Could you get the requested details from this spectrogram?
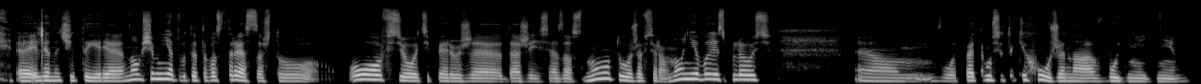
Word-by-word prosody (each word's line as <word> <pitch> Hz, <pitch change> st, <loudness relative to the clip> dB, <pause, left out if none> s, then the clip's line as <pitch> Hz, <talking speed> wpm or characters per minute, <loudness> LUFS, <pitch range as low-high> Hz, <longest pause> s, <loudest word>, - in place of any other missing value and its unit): э, 165 Hz, -1 st, +5 dB
или 180 Hz, +2 st, +5 dB
на 180 Hz, -1 st, -1 dB
4. 160 Hz, -3 st, +1 dB
Ну, 225 Hz, -, +1 dB
в -, -, +4 dB
общем, 250 Hz, +3 st, +3 dB
нет 240 Hz, -5 st, +4 dB
вот 185 Hz, +1 st, -8 dB
этого 185 Hz, 0 st, 0 dB
стресса, 180 Hz, -6 st, +1 dB
что: 150 Hz, -2 st, -4 dB, 0.3 s
"О, 225 Hz, +2 st, +6 dB
всё, 175 Hz, -5 st, +1 dB
теперь 155 Hz, +1 st, -3 dB
уже 145 Hz, -1 st, -1 dB
даже, 145 Hz, +1 st, -3 dB
если 135 Hz, +1 st, -9 dB
я 140 Hz, -, -3 dB
засну, 175 Hz, -, 0 dB
то 195 Hz, -, 0 dB
уже 165 Hz, -2 st, +1 dB
всё 155 Hz, +1 st, -6 dB
равно 150 Hz, -, -1 dB
не 250 Hz, 0 st, +5 dB
высплюсь". 225 Hz, -3 st, +1 dB, 0.8 s
Э, -, -, -10 dB
м, 155 Hz, -2 st, -6 dB
вот, 150 Hz, -2 st, -7 dB
поэтому 200 Hz, +3 st, +1 dB
всё-таки 195 Hz, +2 st, -5 dB
хуже 170 Hz, -7 st, +1 dB
на 150 Hz, -1 st, +1 dB
в 145 Hz, -, -13 dB
будние 150 Hz, -4 st, -2 dB
дни. 140 Hz, 0 st, -6 dB
160 Hz, 180 wpm, -22 LUFS, 150-200 Hz, 0.8 s, О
